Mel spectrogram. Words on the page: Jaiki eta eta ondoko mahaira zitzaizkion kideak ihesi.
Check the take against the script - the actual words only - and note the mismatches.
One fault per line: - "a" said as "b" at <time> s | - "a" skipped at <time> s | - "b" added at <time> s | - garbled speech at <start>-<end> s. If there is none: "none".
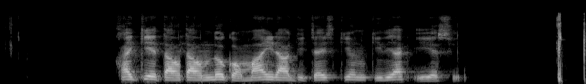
none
